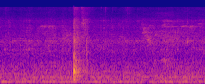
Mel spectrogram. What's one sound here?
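Wet fish slide and slap softly against each other.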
